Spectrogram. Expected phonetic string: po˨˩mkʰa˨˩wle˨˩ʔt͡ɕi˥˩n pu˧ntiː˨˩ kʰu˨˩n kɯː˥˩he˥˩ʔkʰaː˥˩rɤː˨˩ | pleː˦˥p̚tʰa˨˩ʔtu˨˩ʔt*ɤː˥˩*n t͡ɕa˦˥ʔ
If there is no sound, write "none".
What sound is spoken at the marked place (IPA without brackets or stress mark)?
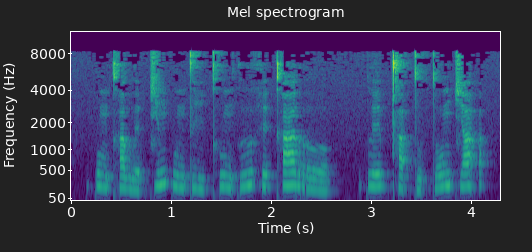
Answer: oː˥˩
